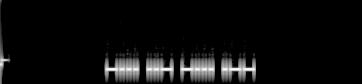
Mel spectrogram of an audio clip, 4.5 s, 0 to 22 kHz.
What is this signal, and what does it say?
Morse code, heard as a keyed tone, about 28 wpm, 700 Hz. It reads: BUBW
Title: Four Challenging Letter-Number Combinations 28wpm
